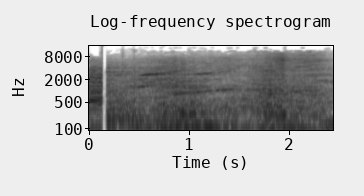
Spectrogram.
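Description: Simulator ride soundtrack: a deep steady rumble with thin rising whistling tones over it, starting right after a sudden cut.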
